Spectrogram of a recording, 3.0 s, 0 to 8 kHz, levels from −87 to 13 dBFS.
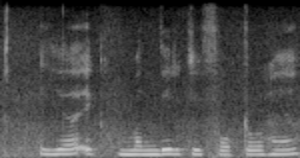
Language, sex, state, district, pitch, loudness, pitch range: Hindi, female, Bihar, West Champaran, 215 Hz, -15 LUFS, 210-225 Hz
